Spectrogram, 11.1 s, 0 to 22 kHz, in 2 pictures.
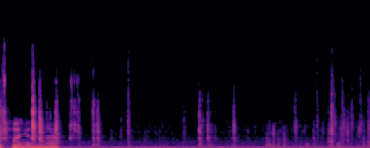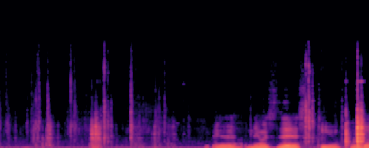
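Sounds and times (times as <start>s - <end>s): small metal parts clicking: 0.0s - 2.1s, 2.8s - 8.5s, 10.1s - 11.0s
low steady hum: 0.0s - 11.0s.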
